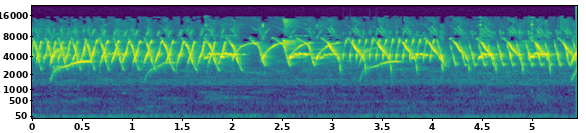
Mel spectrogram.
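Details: Belgian canary in full song, played to warm up canaries: dense, fast, buzzy rolling phrases at high pitch, steady throughout with brief looping whistles woven between the rolls.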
